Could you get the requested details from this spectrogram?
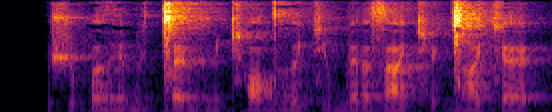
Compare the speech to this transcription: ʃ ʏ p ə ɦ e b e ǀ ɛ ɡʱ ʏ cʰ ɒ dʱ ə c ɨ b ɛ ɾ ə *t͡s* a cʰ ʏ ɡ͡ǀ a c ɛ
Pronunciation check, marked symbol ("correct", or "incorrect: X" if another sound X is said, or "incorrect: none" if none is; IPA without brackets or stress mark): incorrect: z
